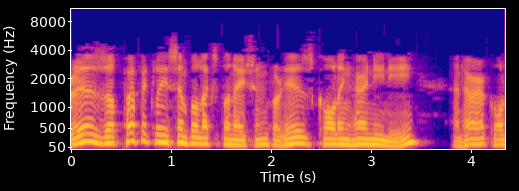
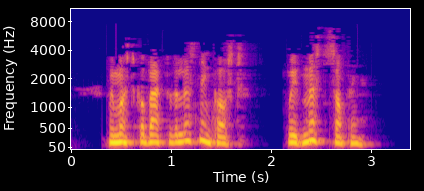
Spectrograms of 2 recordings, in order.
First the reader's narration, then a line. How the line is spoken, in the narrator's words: Alarmed, Ryle blurted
